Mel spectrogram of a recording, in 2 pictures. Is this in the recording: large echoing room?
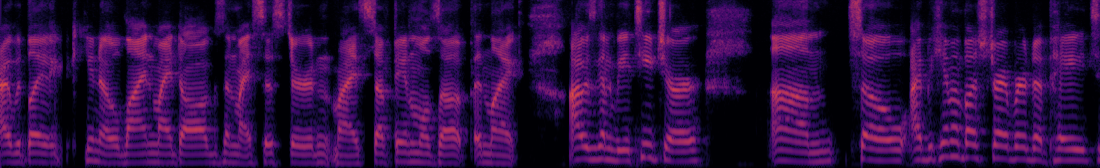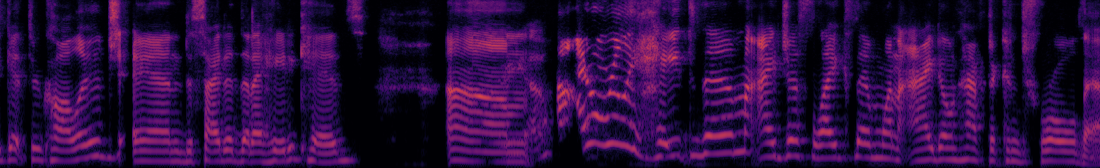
no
